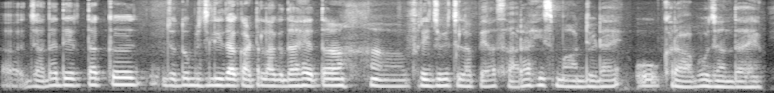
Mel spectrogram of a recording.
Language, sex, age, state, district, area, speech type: Punjabi, female, 30-45, Punjab, Tarn Taran, urban, spontaneous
